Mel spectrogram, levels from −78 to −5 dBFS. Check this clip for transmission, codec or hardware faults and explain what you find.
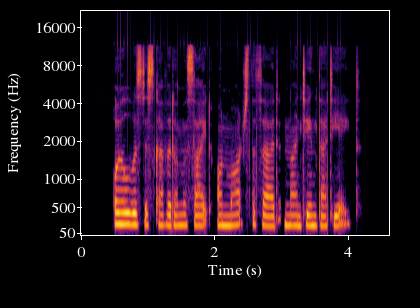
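One fault runs through the whole clip: the resampler restarted on every block. The speech was converted from 24 kHz to 48 kHz in 50 ms blocks. Each block was filtered alone, so its edges lacked real neighbouring samples. That leaves a small error at every boundary. You hear it as a ticking at 20 Hz, almost a low buzz. It rides on the speech and vanishes in silence.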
